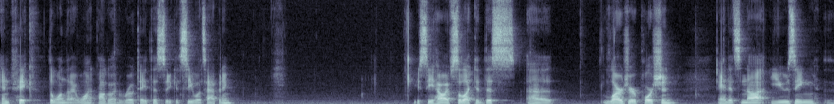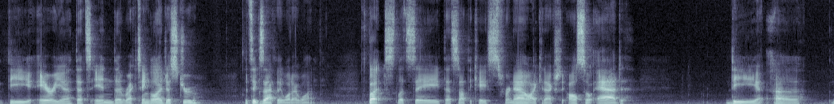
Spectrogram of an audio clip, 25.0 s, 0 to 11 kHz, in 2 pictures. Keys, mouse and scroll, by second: 1.3 scroll up 1, 1.6 middle click, 15.8 scroll up 1, 16.0 middle click, 18.2 scroll down 1.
